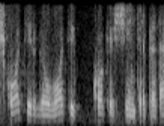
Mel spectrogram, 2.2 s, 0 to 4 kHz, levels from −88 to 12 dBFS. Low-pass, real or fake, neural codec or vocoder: 3.6 kHz; real; none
